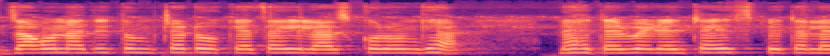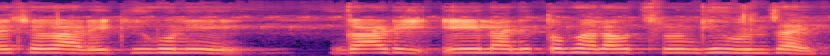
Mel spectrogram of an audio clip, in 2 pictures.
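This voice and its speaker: A woman reading a story aloud and voicing a calm, firm, kind young woman. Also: high-pitched, normal speed, muffled recording. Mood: angry. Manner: calm, then sharp.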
